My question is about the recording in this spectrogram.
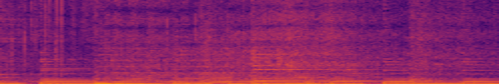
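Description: Fenugreek leaves, peas and cashew paste sizzling in a pot on a gas flame, with a fine steady hiss, under background music with a low bass line.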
